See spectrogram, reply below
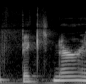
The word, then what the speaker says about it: Fichtner: He's played by, I had to look this up, William Fichtner is how it's pronounced. – Mm-hmm. – Yeah. – Fichtner.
